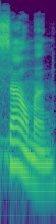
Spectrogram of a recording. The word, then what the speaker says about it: salmon: stew, it's salmon. Yes. But if it's broiled, it's salmon. Yes. Wow. Yes. That's amazing. All the residents replied, pronounce it without the L.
